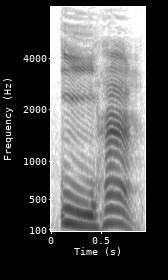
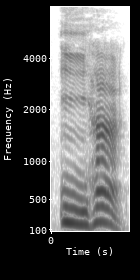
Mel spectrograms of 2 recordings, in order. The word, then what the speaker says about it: E5: นะ ครับ เรียก ว่า E5 นะ ฮะ ต้อง ออก เสียง โน้ต ให้ ถูก ด้วย นะ ห้าม หัก ลง ต่ำ เด็ด ขาด นะ ครับ E5 หลัก การ ของ E5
